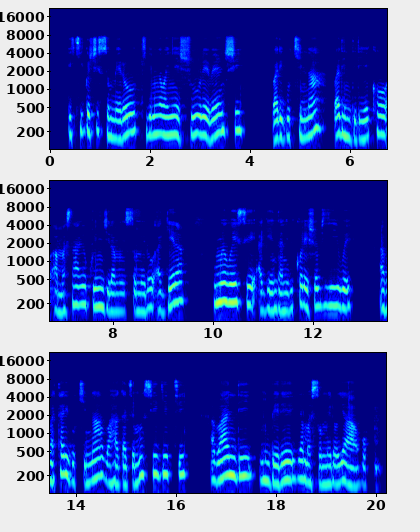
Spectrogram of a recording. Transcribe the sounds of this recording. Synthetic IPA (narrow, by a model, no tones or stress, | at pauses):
ikʰiɡo̞t͡ʃiso̞me̞ɾo̞kʰiɾimaβaɲe̞ʃuːɾe̞βe̞ːnʃi | βaɾiɡukʰinaβaɾiːndiɾije̞kʰo̞a̰masahajo̞kwiːɲd͡ʒiɾamŋiːso̞me̞ɾo̞ʔaɡe̞ɾa | umŋe̞we̞ːse̞ʔaɡe̞ːndaniβikʰo̞ɾe̞ːʃo̞vjiːwe̞ | aβataɾiɡukʰinaβaɦaɡazemusiɡitʰi | aβaːndiːmbe̞ɾe̞jamaso̞me̞ɾo̞jaːβo̞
